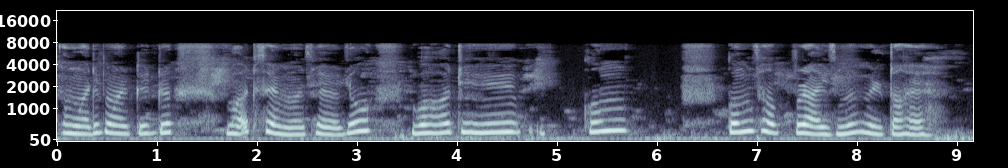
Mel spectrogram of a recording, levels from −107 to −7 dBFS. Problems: constant background noise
